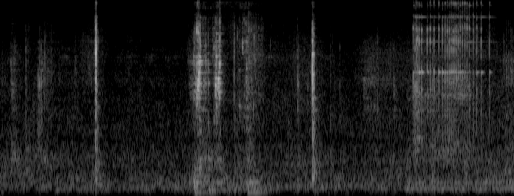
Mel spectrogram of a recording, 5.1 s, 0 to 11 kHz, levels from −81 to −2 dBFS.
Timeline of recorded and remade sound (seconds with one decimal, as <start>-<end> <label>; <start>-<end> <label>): 0.0-0.5 recorded; 0.5-1.6 remade; 1.6-5.1 recorded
